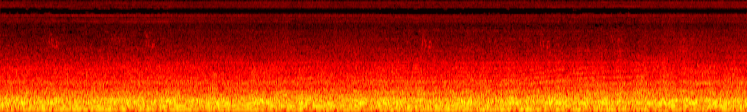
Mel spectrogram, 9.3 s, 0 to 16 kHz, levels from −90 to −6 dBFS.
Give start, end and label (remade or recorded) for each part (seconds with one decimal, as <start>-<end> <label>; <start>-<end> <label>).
0.0-2.1 recorded; 2.1-4.7 remade; 4.7-8.0 recorded; 8.0-9.3 remade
